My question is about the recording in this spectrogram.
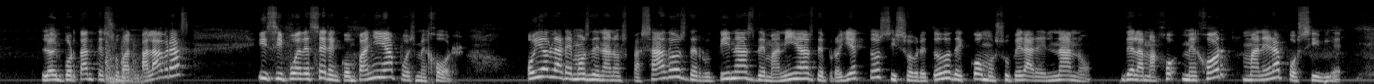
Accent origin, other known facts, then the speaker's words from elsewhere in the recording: Mataró, Catalonia, Spain; accent: Mataró; con mi acento de Mataró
